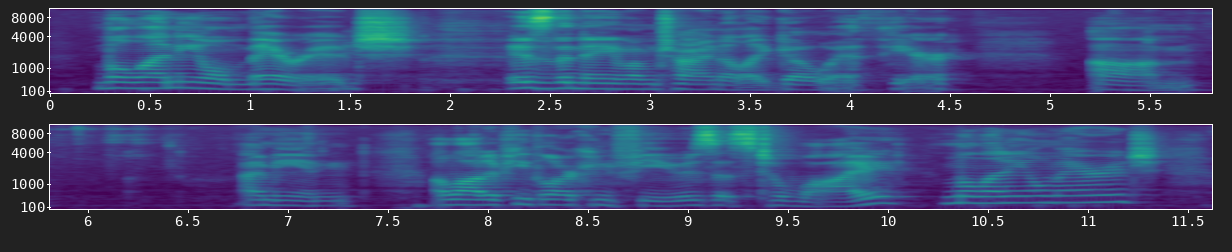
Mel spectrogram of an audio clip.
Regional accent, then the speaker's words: West Milford, New Jersey, United States; But yeah, we're both from West Milford. We both went to the same high school.

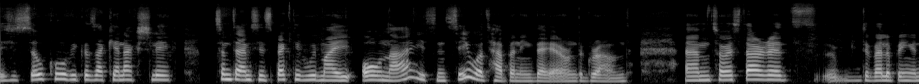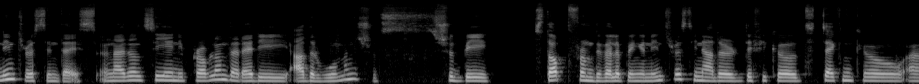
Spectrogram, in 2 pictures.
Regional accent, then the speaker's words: Bulgaria; English is a second language; I am originally from Bulgaria and I did my bachelor's studies there.

